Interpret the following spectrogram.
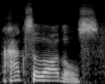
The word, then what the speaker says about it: axolotl: they announced these are really cute axolotls yes axolotls that's how you pronounce them so these are really ah statistic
